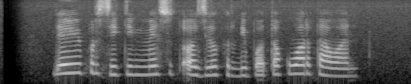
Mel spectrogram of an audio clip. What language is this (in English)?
Sundanese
